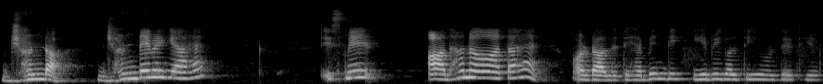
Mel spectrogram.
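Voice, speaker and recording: A woman's voice: fairly high pitch, slow, long pauses. A woman teaching a Hindi writing lesson, explaining each point with repeated examples and asides. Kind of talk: classroom lesson.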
